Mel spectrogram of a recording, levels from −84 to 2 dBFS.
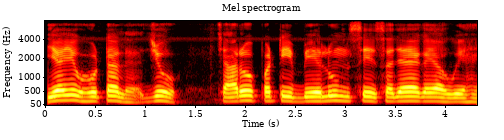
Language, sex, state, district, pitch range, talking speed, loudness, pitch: Hindi, male, Jharkhand, Deoghar, 145-165 Hz, 165 wpm, -17 LUFS, 155 Hz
